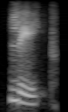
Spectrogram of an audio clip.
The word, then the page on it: leap: Indian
